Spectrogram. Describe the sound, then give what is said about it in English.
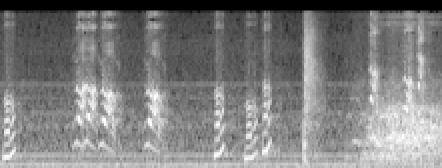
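Several birds call in quick, chirpy bursts, their short rising and falling notes repeating irregularly over a steady low hum, with a brief clatter and a rush of noise near the end. “More birds.”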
